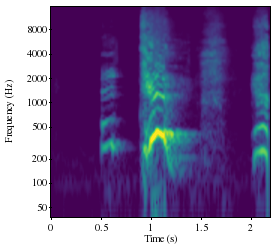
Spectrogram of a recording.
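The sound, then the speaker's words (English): A loud, theatrical sneeze voiced by a person: a short breathy lead-in, then an explosive burst with a rough vocal tone, trailing into a hissy exhale. “You let out a big sneeze.”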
